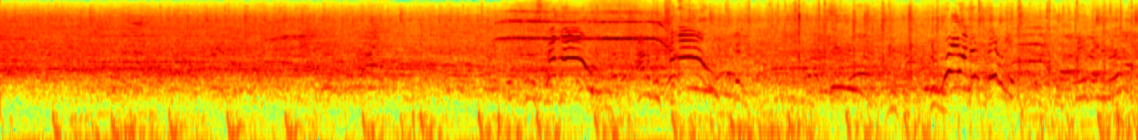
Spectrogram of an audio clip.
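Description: Arena crowd cheering and shouting after the final bell of a boxing match, with loud individual shouts rising above the steady din. A long, steady high whistle sounds about six seconds in and lasts around two seconds.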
